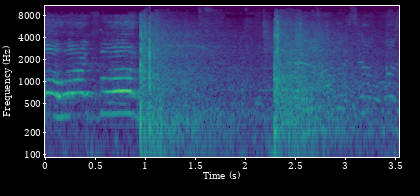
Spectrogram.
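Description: Loud bangs ring out and echo between buildings.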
